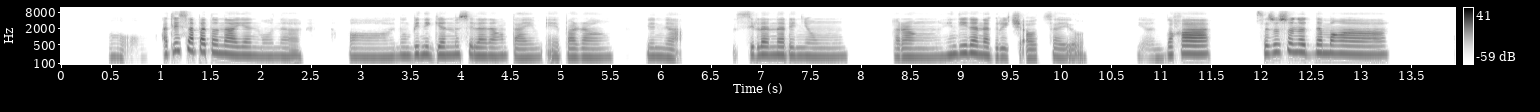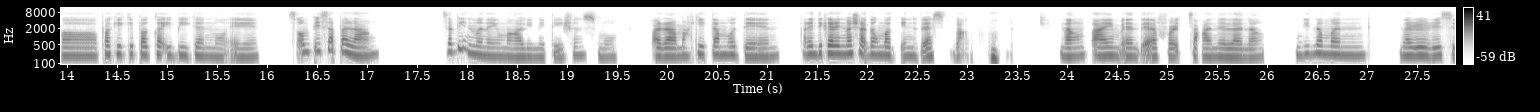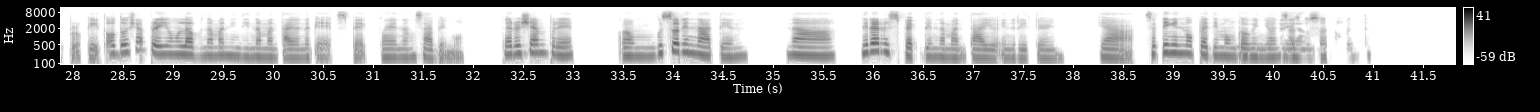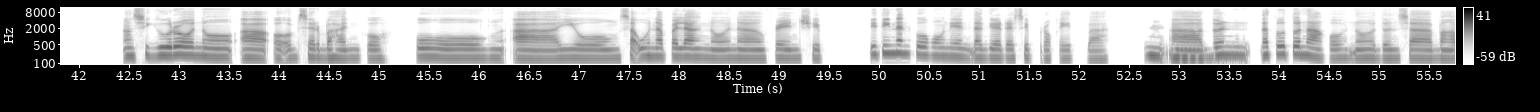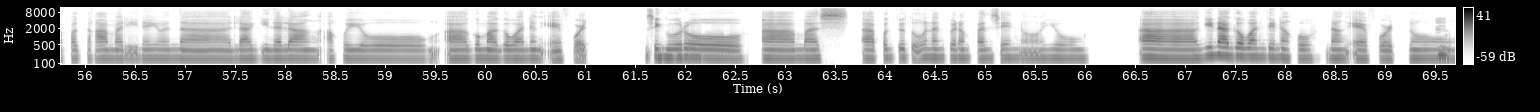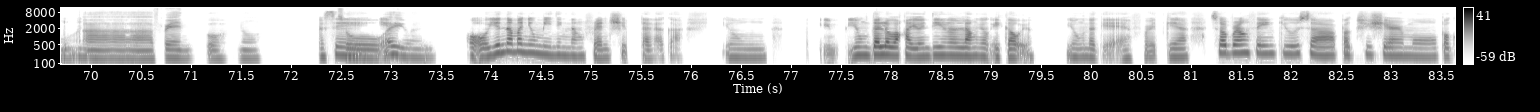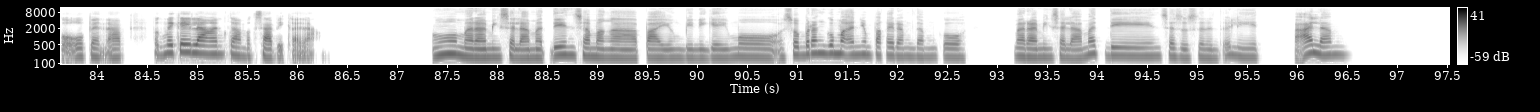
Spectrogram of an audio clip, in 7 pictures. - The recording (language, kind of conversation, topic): Filipino, advice, Paano ako magtatakda ng personal na hangganan sa mga party?
- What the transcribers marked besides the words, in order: chuckle; tapping; other background noise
